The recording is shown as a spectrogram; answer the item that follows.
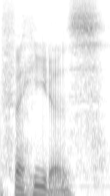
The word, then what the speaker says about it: fajitas: She does know it's fajitas now, but yeah, she thought the J was fully pronounced, like Fajitas.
